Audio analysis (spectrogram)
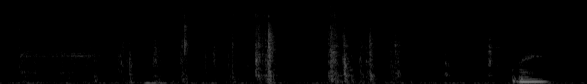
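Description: Tarot cards being shuffled by hand, a series of quick riffling bursts and soft slaps in uneven rhythm, close and fairly quiet, with a voice talking softly in places.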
